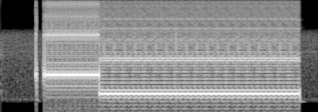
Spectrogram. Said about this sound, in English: stand by for tones.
